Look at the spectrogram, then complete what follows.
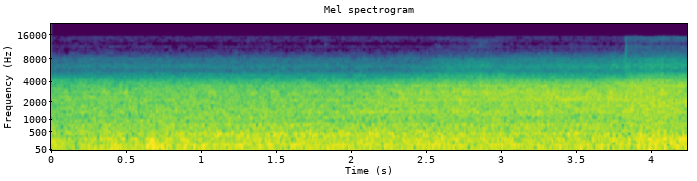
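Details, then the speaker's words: Mitsubishi L300 FB with engine running and aircon on, after repair and recharge to 40 psi suction: steady, even run with no droning hum or grinding; the compressor noise is solved and it cools well. "So ayun mga tol, natapos na natin itong FPL 300. Bali na-solve na natin yung ingay na naririnig nila, yung ugong."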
